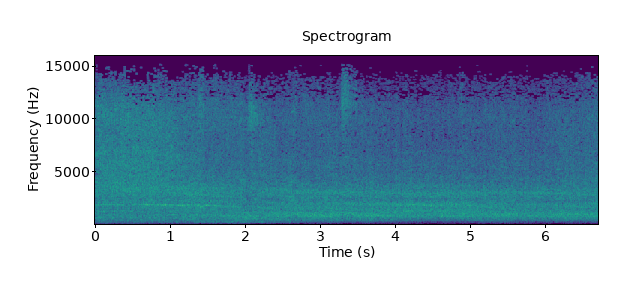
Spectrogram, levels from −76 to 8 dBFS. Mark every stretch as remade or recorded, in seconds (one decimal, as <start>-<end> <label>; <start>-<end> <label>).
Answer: 0.0-6.7 recorded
